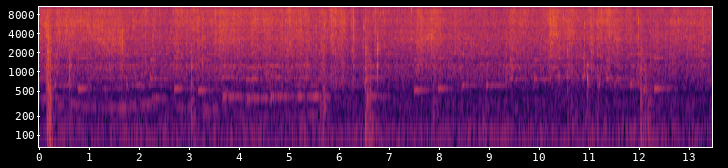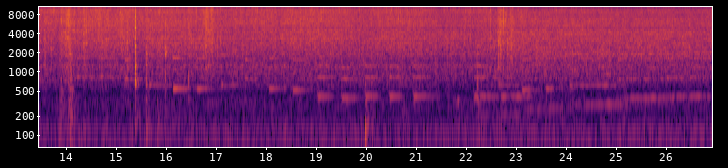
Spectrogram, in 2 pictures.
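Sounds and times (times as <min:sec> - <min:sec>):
meat sizzling in a frying pan: 0:00.0 - 0:26.9
wooden spatula scraping pan: 0:04.9 - 0:06.7.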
